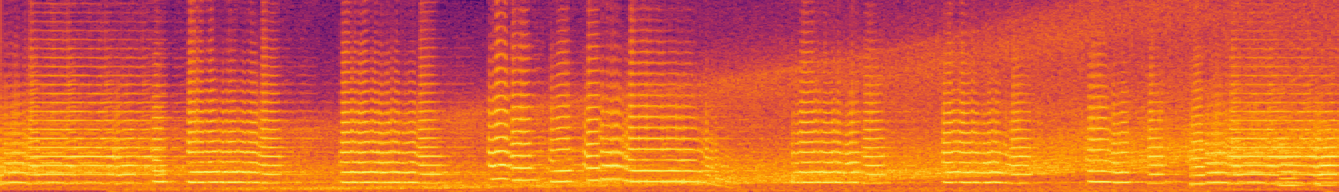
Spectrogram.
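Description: House music breakdown: a brass riff plays short repeated phrases over a noise sweep that rises steadily in pitch, with no kick drum.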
